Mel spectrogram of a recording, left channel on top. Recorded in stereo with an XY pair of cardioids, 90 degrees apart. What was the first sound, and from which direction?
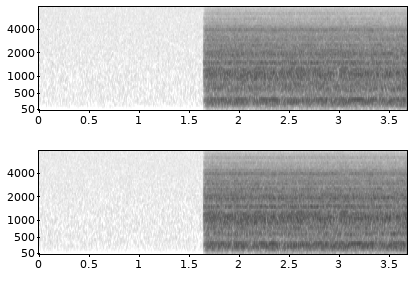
Boiling, 25° right.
